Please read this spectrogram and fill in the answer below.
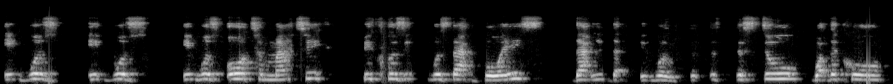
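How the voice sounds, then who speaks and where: A woman with a London accent telling a story in a casual, slangy monologue, acting out quoted speech in slow, deliberate tones. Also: mid-range voice, slight background noise, low-quality recording. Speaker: podcast host.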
